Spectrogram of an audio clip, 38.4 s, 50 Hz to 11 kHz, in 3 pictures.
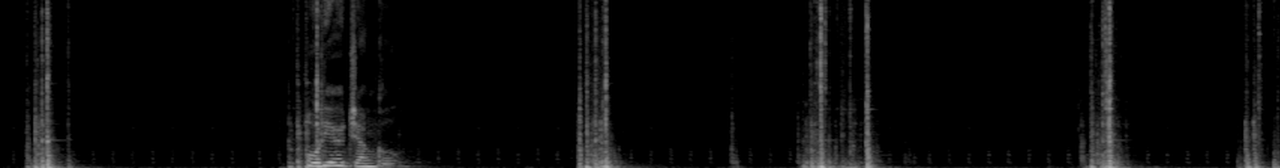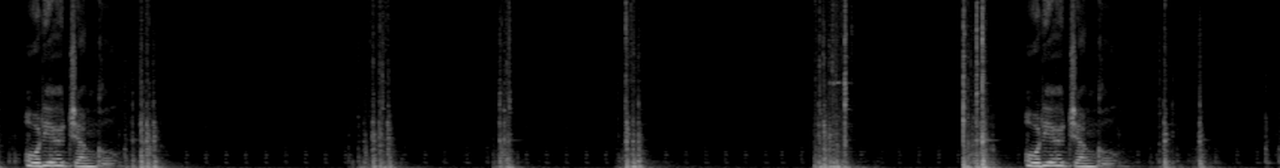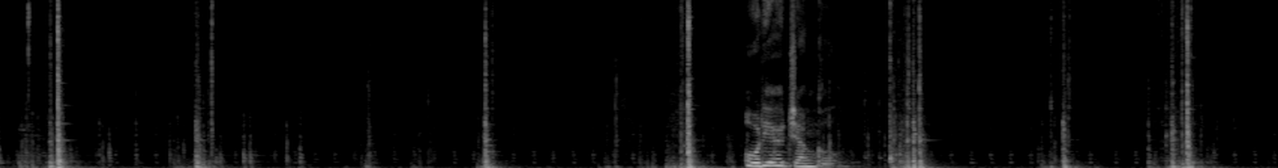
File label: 1971 chevy chevelle car gearshift; prosoundfx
